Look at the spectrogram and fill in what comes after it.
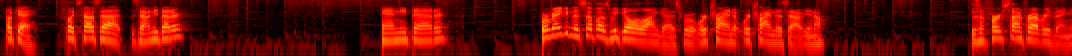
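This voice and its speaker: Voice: medium pitch, no echo. A streamer chatting casually and rambling informally, with a muffled voice as if covered by a costume head. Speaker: livestream host. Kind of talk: casual chat. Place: inside a fursuit costume head, indoors. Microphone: off-costume streaming microphone. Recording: muffled, dull sound from inside costume.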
